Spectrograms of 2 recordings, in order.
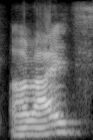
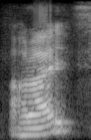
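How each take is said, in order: The two takes are said the same way.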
